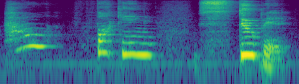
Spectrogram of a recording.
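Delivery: shrieked high and loud, word by word; exasperated outburst. Real, not acted. Finding dirty pots after the sink disaster, shrill exasperated outburst. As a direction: let it burst out in disbelief. Finds pasta left in pot.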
